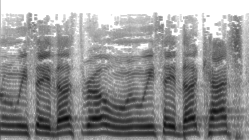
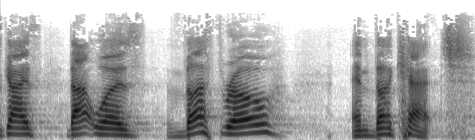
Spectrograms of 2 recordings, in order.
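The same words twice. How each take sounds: First: Louder, higher, say the throw and the catch rings out; rally the team behind the words; rousing coach. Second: Each word of the throw and the catch drawn out slowly; slow coach proclamation. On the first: Coach firing up the team, louder and higher. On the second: Coach naming the play to the team, slow and weighty. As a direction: lay out the throw and the catch like a title. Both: Retold or imitated. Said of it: "He says".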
